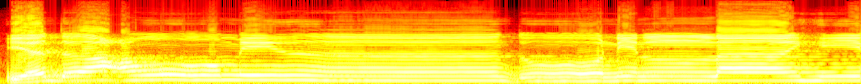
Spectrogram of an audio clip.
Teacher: cara membaca ikhfanya lebih mendominasi dibandingkan ghunah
